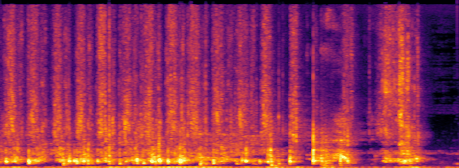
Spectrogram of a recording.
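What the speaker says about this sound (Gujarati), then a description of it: "થોડુંક આમ ફેટી લેવાનું." Rava (semolina) pizza batter beaten by hand in a bowl gives rapid, rhythmic scraping and slapping strokes, close and fairly clear, running almost without pause and easing off at the very end.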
